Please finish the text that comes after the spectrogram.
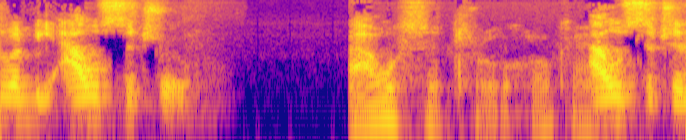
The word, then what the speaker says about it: Asatru: technically I'm American so I say Asatru the actual pronunciation would be ousted true I was so sure that's the Icelandic pronunciation but I'm not as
